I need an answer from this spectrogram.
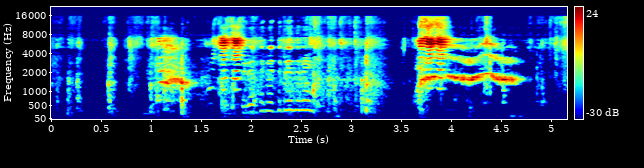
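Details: Domestic goat that has just given birth again, heard giving wavering, nasal bleats with strong harmonics, one short and a longer pair near the end, mixed with human voices and clatter.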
